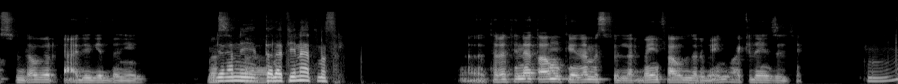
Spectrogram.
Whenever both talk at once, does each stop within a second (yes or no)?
yes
